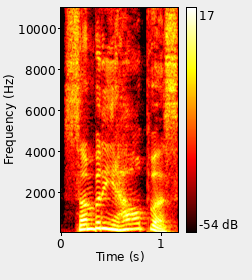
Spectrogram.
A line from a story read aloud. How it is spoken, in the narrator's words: I yelled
